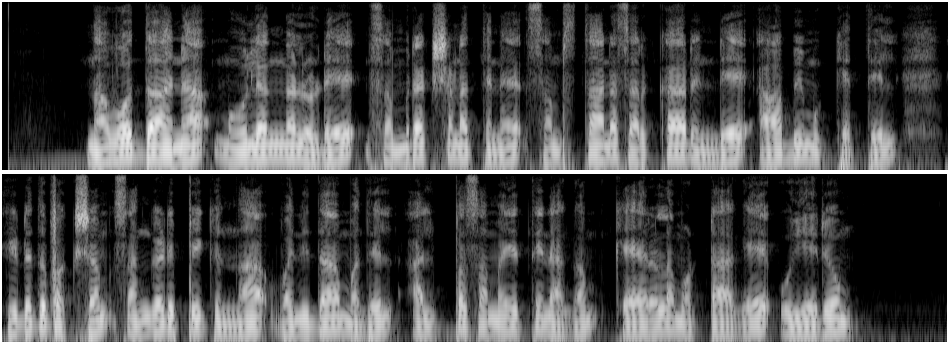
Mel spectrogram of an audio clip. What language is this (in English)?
Malayalam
